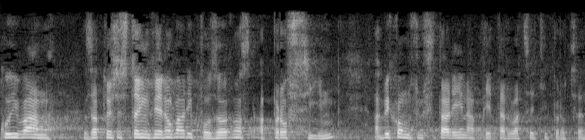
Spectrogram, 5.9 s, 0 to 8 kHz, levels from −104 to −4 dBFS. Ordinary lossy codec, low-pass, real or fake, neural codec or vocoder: MP3, 48 kbps; 7.2 kHz; fake; codec, 16 kHz, 16 kbps, FunCodec, trained on LibriTTS, 50 frames a second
